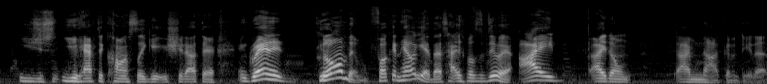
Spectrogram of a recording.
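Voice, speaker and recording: Over music in the background, a man with a fairly high voice speaks very fast, with very wide pitch swings and big swings in loudness. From US South. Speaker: vtuber streamer. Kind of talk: casual chat. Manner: rambling, filler-heavy.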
